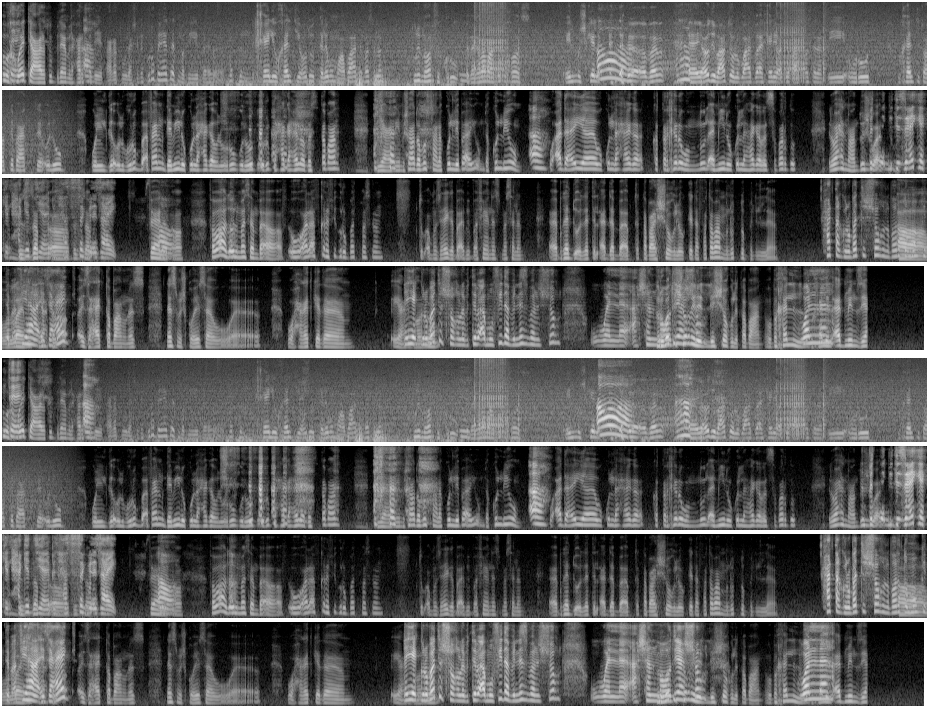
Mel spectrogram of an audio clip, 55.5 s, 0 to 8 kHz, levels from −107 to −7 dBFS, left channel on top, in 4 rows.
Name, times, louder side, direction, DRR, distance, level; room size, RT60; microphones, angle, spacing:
voice 1, 0.0-5.7 6.1-7.9 8.4-13.0 13.4-21.6 22.2-23.5 23.8-25.7 26.1-27.1 28.0-29.1 30.0-30.4 30.7-33.8 34.1-35.6 35.9-38.7 39.0-39.4 41.2-46.9 47.5-48.1 51.4-54.6, left 4 dB, 40° left, 0.6 m, -39 dB
sound 1, 0.9-15.0, right 1 dB, 5° right, 0.9 m, -46 dB
voice 2, 8.9-9.5 10.1-10.4 18.3-18.5 19.4-19.8 20.1-20.3 21.8-22.0 27.0-29.4 30.1-30.3 31.2-31.3 40.0-41.5 41.8-42.6 47.6-52.2 53.6-54.1, right 5 dB, 50° right, 0.9 m, -32 dB
head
